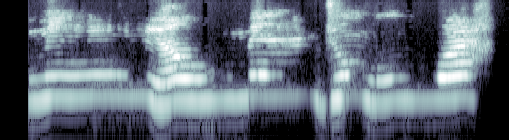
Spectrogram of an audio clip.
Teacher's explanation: we need to do 2 seconds slight nasal sound. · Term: Idgham Naqis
